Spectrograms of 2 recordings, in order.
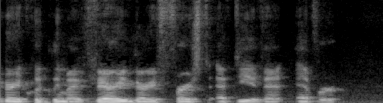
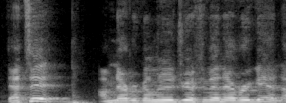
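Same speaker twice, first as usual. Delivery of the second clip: high, louder, very fast declaration; mock despairing outburst; 7 semitones higher, 6 dB louder, faster than usual. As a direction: blurt it out, hammed-up despair. Despairing retold vow.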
